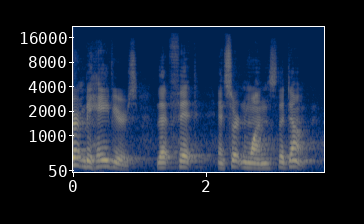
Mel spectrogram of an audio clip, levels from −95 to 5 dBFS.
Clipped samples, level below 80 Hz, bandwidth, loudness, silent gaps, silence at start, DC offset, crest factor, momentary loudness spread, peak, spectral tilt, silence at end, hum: under 0.1%; -90 dBFS; 17.5 kHz; -38 LUFS; none; 0 s; under 0.1%; 20 dB; 11 LU; -18 dBFS; -4 dB/octave; 0.15 s; none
